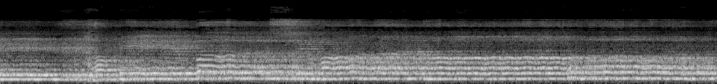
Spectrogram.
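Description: Male voice chanting an Urdu devotional salaam in a slow, melodic style, holding long drawn-out notes that step from one pitch to the next.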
